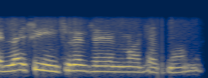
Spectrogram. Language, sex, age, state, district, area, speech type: Telugu, male, 30-45, Telangana, Kamareddy, urban, conversation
